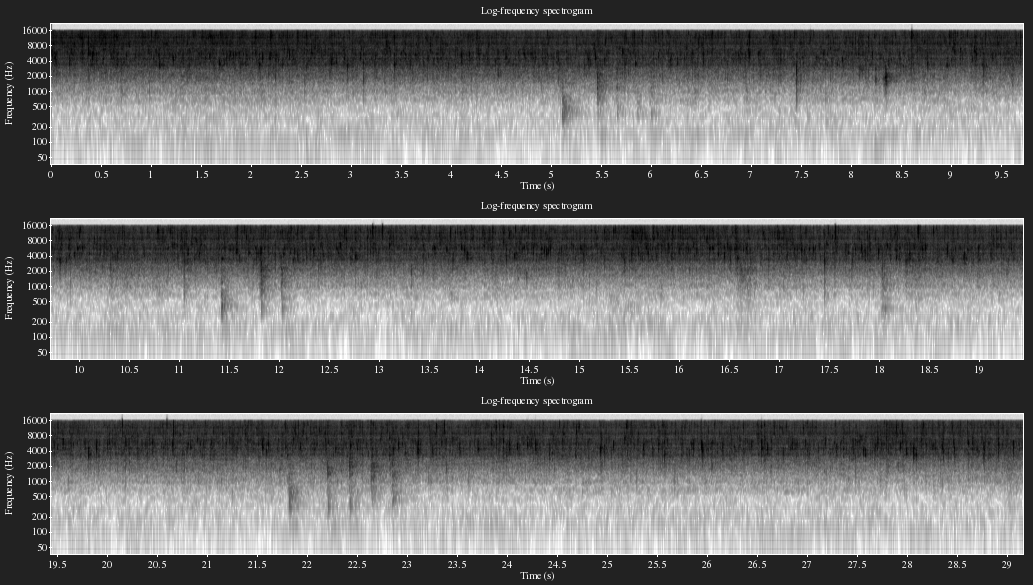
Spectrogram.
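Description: Oil sizzling steadily in a steel wok as green beans and freshly cracked eggs fry, with a constant high hiss and scattered crackles and pops.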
